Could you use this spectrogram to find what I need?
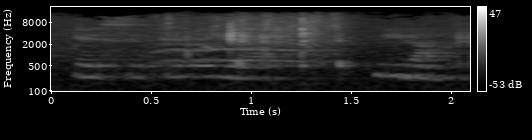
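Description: Lettuce leaves rustle as they drop into a wooden bowl.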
